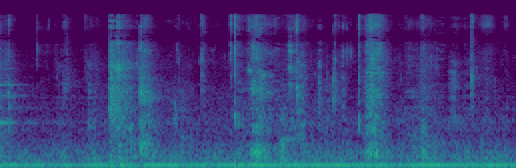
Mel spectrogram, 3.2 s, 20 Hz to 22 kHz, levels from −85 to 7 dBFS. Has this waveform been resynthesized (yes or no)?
no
